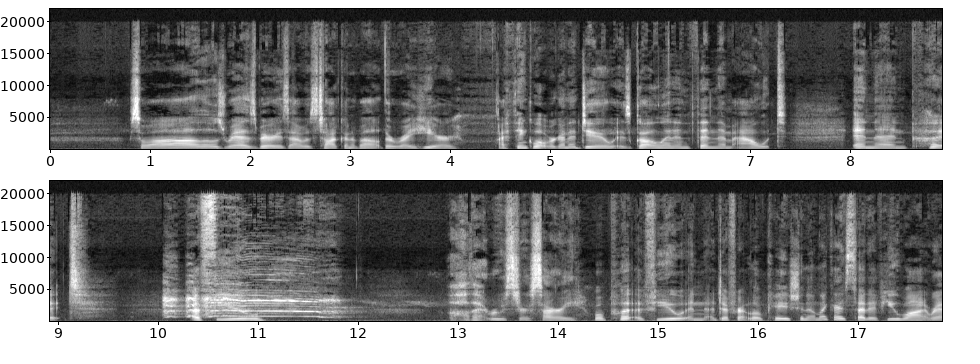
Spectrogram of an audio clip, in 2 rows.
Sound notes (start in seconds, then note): 10.0 rooster crows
